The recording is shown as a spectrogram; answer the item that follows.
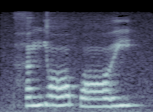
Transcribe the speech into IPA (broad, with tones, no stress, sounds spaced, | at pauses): h ɐ˨˧ ŋ j ɔː˨˧ f ɔː˨˧ j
